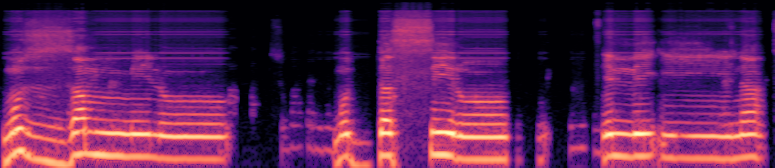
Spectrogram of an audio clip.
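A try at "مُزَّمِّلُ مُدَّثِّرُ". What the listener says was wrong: आखिरी में जो पेश है उसको नहीं खींचना। रू बोले तो अल्लाह दो हरकत है। नहीं, फिर खींच रहे ना आप।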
